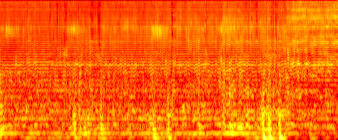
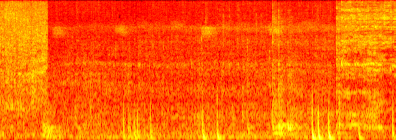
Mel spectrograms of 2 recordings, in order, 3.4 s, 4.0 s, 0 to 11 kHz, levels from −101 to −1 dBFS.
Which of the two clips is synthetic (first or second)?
first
